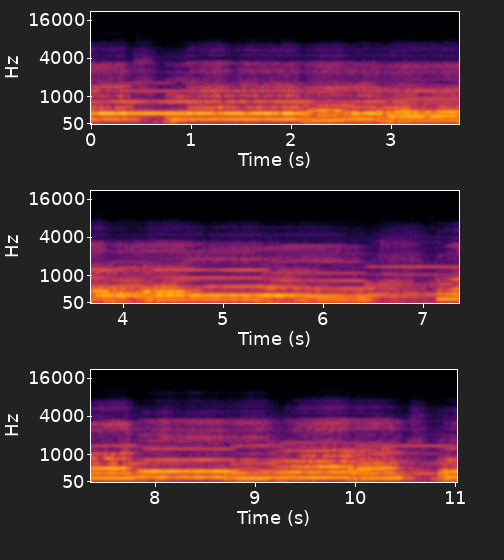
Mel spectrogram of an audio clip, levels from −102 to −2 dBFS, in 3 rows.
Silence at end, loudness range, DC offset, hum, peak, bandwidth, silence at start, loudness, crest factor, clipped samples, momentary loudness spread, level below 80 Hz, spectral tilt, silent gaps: 0 s; 3 LU; under 0.1%; none; -10 dBFS; 5.6 kHz; 0 s; -22 LUFS; 12 dB; under 0.1%; 8 LU; -54 dBFS; -10.5 dB/octave; none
